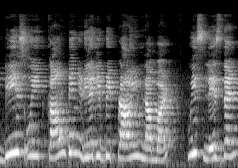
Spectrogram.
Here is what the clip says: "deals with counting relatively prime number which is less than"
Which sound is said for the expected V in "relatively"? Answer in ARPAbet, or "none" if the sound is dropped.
B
